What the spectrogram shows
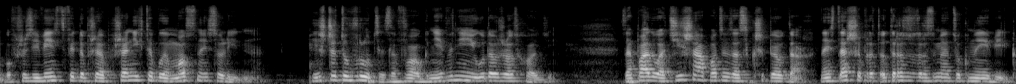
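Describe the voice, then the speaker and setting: A man narrating a children's fairy tale in a lively, expressive storybook reading. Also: a little high.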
